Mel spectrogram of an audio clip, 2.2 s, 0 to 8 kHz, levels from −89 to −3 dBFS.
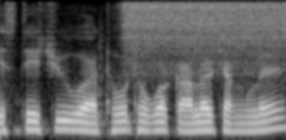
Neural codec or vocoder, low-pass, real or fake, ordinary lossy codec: none; none; real; none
